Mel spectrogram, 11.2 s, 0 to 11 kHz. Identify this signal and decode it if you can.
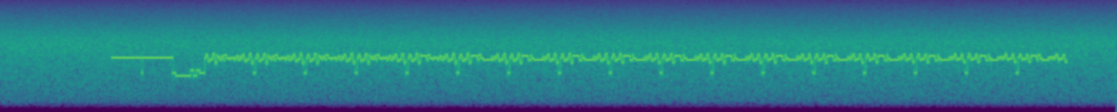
SSTV (slow-scan television), PD 120, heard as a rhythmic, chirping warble, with radio hiss.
